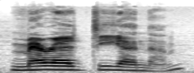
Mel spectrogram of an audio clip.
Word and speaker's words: Meridianum: i say meridian is meridianum madeira i'm going to say meridium because it's easier it's meridia num there's an n in there i never pronounce one might expect the black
